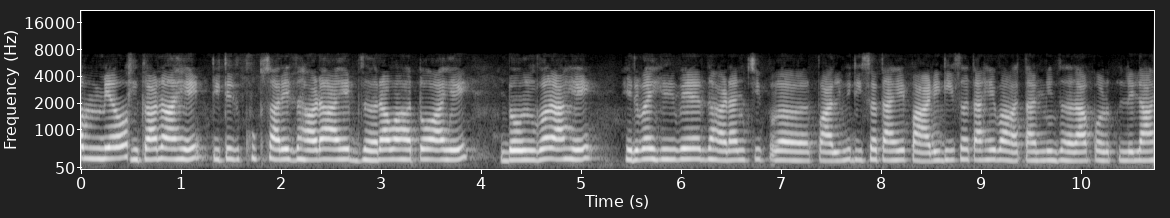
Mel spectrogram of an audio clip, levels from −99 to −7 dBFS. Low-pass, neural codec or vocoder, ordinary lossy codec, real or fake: 7.2 kHz; codec, 16 kHz, 2 kbps, FunCodec, trained on LibriTTS, 25 frames a second; none; fake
